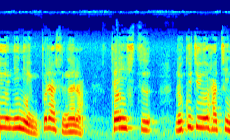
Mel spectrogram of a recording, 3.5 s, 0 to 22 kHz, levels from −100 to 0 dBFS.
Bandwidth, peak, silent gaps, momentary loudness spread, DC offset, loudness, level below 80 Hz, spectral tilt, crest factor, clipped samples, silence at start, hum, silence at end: 17 kHz; 0 dBFS; none; 9 LU; under 0.1%; -14 LUFS; -58 dBFS; -5 dB/octave; 14 dB; under 0.1%; 0 s; none; 0 s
